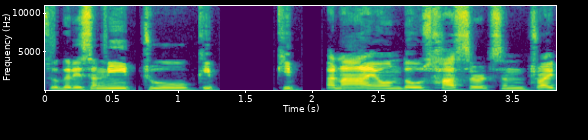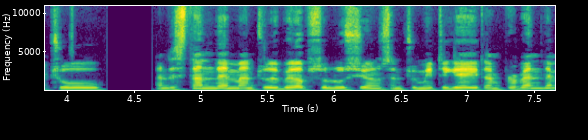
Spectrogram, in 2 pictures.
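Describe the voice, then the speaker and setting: Speaking at a fairly quick pace, a man holds a fairly high pitch with monotone, flat intonation, recorded dry and close with no echo. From Spain (Madrid). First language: Spanish. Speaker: professor of fire science. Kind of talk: interview. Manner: halting, many repetitions and fillers.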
